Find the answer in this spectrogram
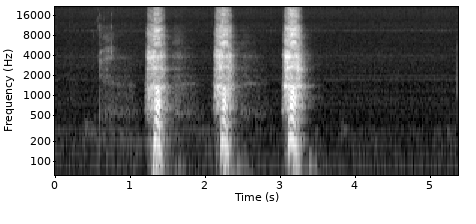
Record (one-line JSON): {"exhalation_length": "5.4 s", "exhalation_amplitude": 12179, "exhalation_signal_mean_std_ratio": 0.24, "survey_phase": "alpha (2021-03-01 to 2021-08-12)", "age": "18-44", "gender": "Male", "wearing_mask": "No", "symptom_cough_any": true, "symptom_new_continuous_cough": true, "symptom_abdominal_pain": true, "symptom_diarrhoea": true, "symptom_fatigue": true, "symptom_fever_high_temperature": true, "symptom_headache": true, "symptom_change_to_sense_of_smell_or_taste": true, "symptom_loss_of_taste": true, "smoker_status": "Never smoked", "respiratory_condition_asthma": false, "respiratory_condition_other": false, "recruitment_source": "Test and Trace", "submission_delay": "2 days", "covid_test_result": "Positive", "covid_test_method": "RT-qPCR"}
